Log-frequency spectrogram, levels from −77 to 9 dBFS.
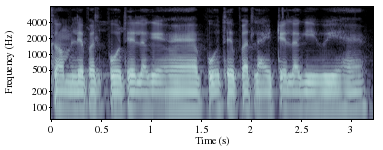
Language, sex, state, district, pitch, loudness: Hindi, male, Jharkhand, Ranchi, 100 Hz, -14 LUFS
